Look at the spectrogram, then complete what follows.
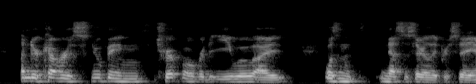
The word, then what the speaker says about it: Yiwu: It's spelled YIWU, but it's pronounced Iwu. I think basically the Y is silent and the I becomes an E or something like that. I don't know how Chinese works, but it's pronounced Iwu.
